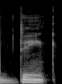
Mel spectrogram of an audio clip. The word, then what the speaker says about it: Dink: I was MC Dink. That rhymes with think.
